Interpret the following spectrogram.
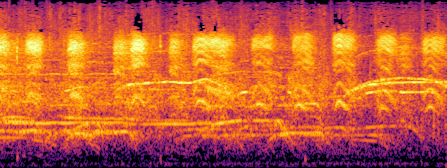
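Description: A flock of geese honking overhead, many calls overlapping without a break.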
